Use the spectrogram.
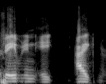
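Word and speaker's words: Fabian Aichner: good team with Imperium, leaving how do you pronounce that guy's last name? Fabian Eichner. Eichner. Eichner. Fabian Eichner, that's right.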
